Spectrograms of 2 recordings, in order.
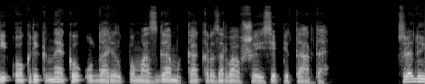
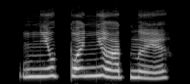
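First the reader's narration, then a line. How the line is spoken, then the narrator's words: Cat's purring voice. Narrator (Russian): промурлыкала кошка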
